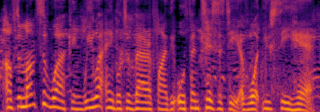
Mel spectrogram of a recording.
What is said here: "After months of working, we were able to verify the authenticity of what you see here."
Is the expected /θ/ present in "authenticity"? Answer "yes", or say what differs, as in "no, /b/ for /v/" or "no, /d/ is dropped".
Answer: yes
